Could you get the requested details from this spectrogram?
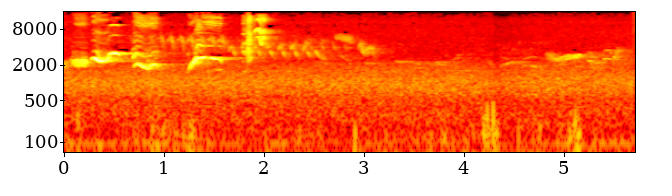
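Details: Common blackbird perched in a tree in Helsinki, Finland, May 2022, sings a few mellow, fluting whistles with a thin twittering flourish, then fainter phrases over a steady low rumble.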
